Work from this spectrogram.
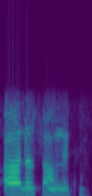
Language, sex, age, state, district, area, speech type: Kashmiri, female, 18-30, Jammu and Kashmir, Budgam, rural, conversation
